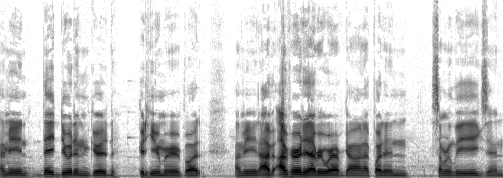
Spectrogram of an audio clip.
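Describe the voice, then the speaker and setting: A man's medium-pitched voice with a Minnesotan accent, at a moderate pace. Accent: Minnesota. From Minnesota, US. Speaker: baseball player. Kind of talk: interview.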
